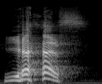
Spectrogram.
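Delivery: drawn-out, high shouted answer; very loud, high reply to a deaf line; exasperated shout. Real, not acted. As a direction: yell it into the phone. Caller asks again if heard.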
